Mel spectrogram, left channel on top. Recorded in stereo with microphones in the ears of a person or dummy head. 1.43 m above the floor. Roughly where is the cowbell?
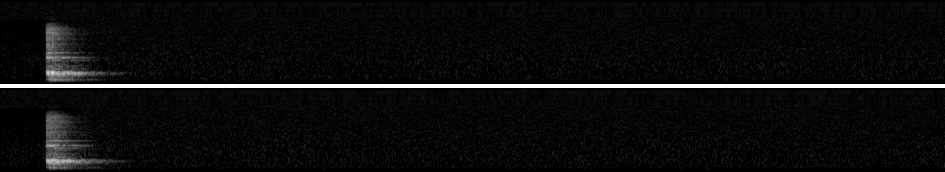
Centre.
